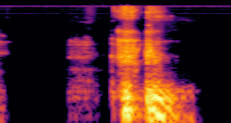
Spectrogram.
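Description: A man clearing his throat, two rough bursts a little over a second in, after a faint breath.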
